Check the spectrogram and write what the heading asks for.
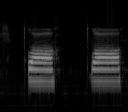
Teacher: اس کو تھوڑا موٹا کر کے اور طا منہ بھر کر پڑھنا ہے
